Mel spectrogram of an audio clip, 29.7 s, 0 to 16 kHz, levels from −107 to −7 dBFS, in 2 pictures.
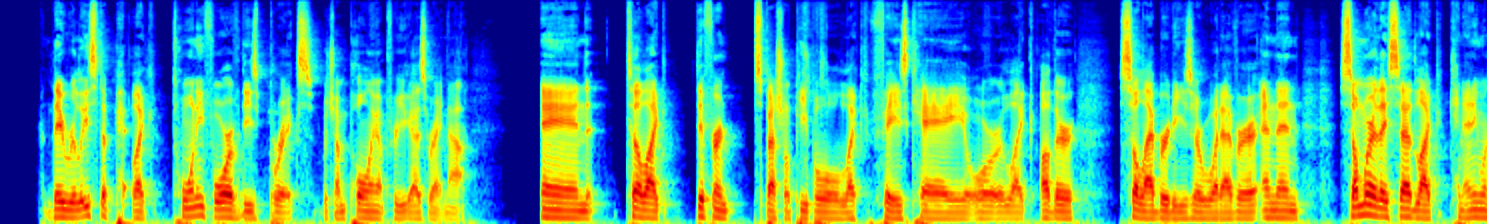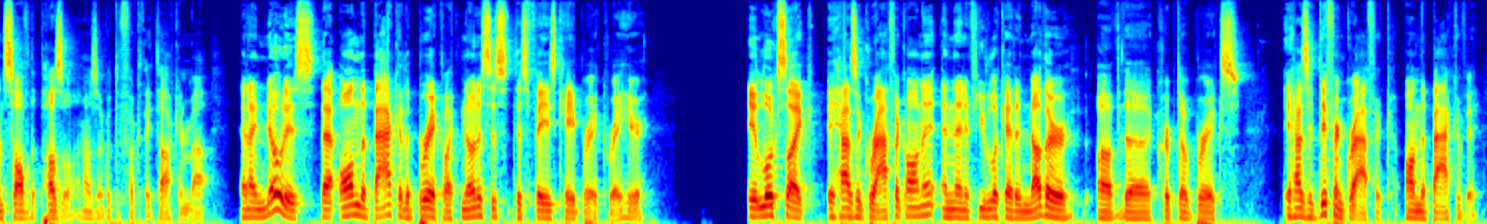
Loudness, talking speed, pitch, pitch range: -18 LUFS, 210 wpm, 115 Hz, 105-130 Hz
